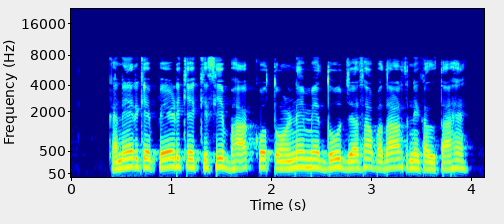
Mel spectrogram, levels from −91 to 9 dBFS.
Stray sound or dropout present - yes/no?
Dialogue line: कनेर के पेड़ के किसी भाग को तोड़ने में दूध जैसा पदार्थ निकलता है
no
